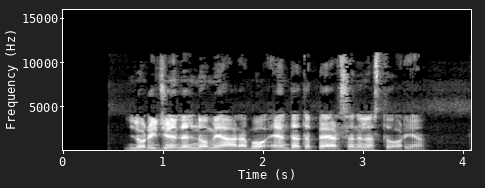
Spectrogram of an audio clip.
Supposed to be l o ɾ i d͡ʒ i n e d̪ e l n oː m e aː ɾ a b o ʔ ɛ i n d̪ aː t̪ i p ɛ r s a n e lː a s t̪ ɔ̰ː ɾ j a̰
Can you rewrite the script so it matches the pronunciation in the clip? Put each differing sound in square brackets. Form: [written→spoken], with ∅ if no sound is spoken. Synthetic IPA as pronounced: l o ɾ i d͡ʒ i n e d̪ e l n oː m e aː ɾ a b o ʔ ɛ [i→a] n d̪ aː t̪ [i→a] p ɛ r s a n e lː a s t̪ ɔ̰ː ɾ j a̰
